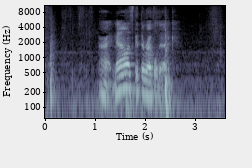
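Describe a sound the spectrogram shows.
A young woman speaks briefly and with animation, close by.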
